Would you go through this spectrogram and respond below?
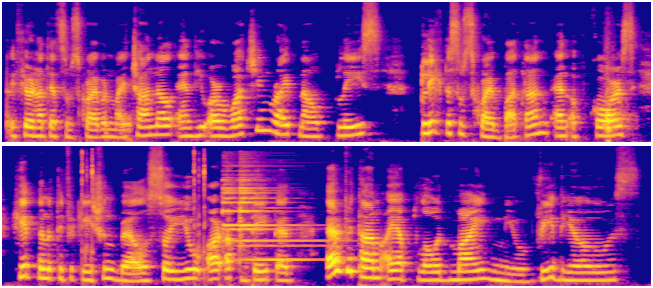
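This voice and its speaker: A woman's voice: on the low side, moderate pace. A young woman with a Filipino accent, a native Tagalog speaker, chatting casually to camera as a vlogger while she has a cold, often calling her viewers "guys". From Philippines. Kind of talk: casual advice vlog to camera.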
